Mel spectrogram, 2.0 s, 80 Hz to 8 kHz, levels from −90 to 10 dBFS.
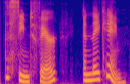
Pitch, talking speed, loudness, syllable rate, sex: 215 Hz, 185 wpm, -16 LUFS, 5.0 syllables/s, female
